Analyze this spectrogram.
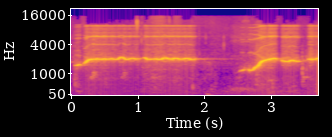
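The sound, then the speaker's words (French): A person whistles a tune in clear, high, sustained notes, two phrases split by a short pause, the second sliding upward as it begins, with no talk. “Tu siffles bien.”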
